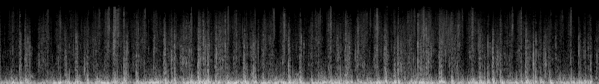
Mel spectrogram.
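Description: Heavy hoofbeats of a thoroughbred horse thud in a steady galloping rhythm, dense and continuous with rumbling low-end impacts, as a trainer runs it in a circle on a rope, recorded with a wireless microphone on each of its four hooves. No voices present.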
